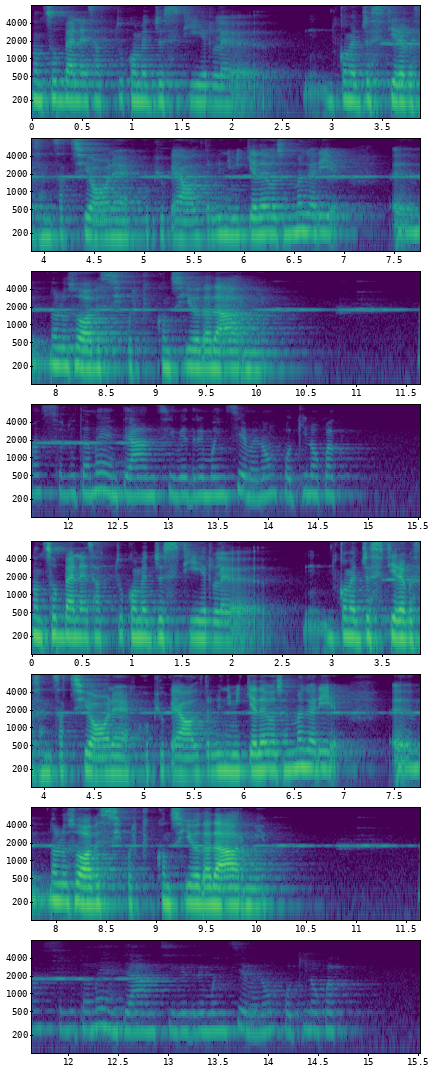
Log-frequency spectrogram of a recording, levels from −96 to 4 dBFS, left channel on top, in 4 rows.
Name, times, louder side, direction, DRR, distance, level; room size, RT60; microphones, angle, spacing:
voice 1, 0.0-2.2 2.8-6.9 7.5-10.1, right 5 dB, 30° right, 12 dB, 0.4 m, -31 dB
sound 1, 3.5-12.6, equal, 20° left, 2.3 m, -49 dB
voice 2, 11.6-14.7, left 3 dB, 65° left, 12 dB, 0.5 m, -42 dB
12.5 x 5.1 x 4.6 m, 1.1 s
head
